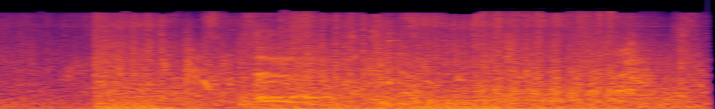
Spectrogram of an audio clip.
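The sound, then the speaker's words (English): Automatic rifle and machine gun fire from armor-plated attackers in a battle: a dense, continuous clatter of rapid shots that starts abruptly and stays loud and steady throughout. “Automatic rifles! Who in God's name has automatic rifles?”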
